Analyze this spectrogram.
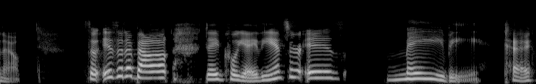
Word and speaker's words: Coulier: The constant mystery of is this song about Dave Coulier, who played Joey on Full House? Did I say his name right? Dave Coulier. Dave Coulier.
